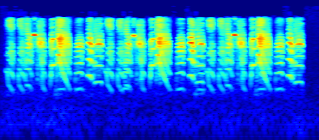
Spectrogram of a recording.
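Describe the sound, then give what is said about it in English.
A recorded tutor birdsong, the song that all the birds in a song-learning experiment heard, rings out in a rapid, continuous run of bright, high-pitched syllables, rhythmic trills and sweeping chirps repeating for about three seconds before stopping abruptly. No voices are heard. “So this golden tutor that we're going to listen is the song that all of the birds heard.”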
